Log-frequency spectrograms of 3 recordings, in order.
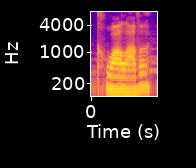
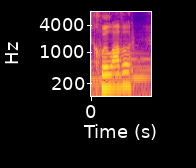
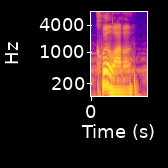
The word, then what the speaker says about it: Quilava: I've also been realizing I think I've been pronouncing kava wrong my entire life I think I always pronounced it as qual laava but it's Quil lava I don't know I remember I looked it up um like when I looked through the guide or whatever it was quill lava I don't know anyway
